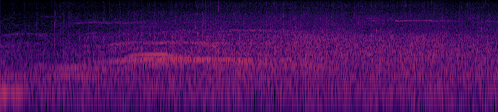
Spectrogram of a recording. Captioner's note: audience applauds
